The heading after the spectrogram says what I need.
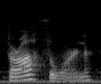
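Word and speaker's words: Ferrothorn: So I was like, what is it actually like pronounced as? And apparently it's far and fered. Fro seed and frothorn as opposed to what I said earlier and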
